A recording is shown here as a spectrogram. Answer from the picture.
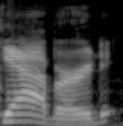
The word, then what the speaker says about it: Gabbard: Gabbard. – Hawaii's congresswoman pronounces it Gabbard, and her first name is Tulsi with an I at the end.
